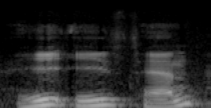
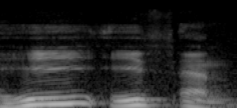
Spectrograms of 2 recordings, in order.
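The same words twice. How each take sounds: The two takes are said the same way.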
